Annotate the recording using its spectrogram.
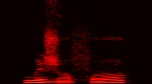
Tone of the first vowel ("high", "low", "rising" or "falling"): falling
